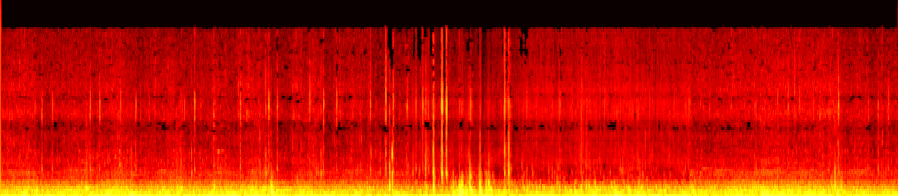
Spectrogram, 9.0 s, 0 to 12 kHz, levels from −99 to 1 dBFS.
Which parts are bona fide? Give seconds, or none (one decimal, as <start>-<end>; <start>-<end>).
0.0-4.1; 6.9-9.0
